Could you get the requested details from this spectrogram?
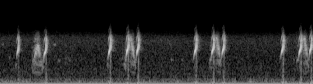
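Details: Common quail call used to lure quail for hunting: crisp three-note phrases, a sharp first note then a quick doubled pair, repeated roughly every second against a quiet, slightly hissy background.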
